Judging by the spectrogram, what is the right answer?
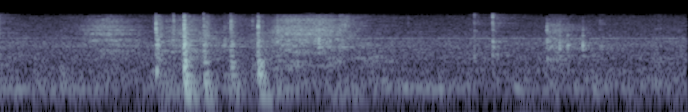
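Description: A short, quiet run of computer keyboard typing comes first as a cluster of crisp key clicks, then a few scattered taps after a pause.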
